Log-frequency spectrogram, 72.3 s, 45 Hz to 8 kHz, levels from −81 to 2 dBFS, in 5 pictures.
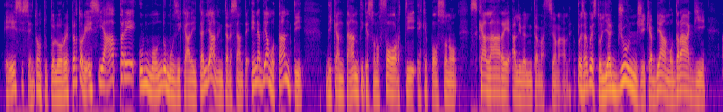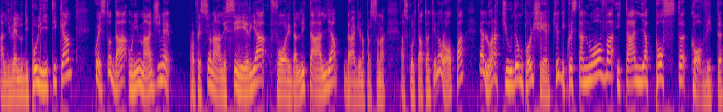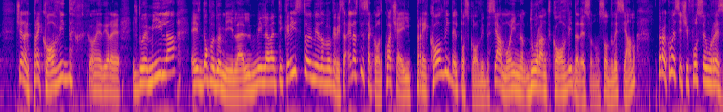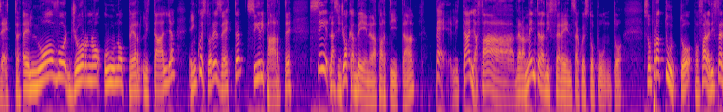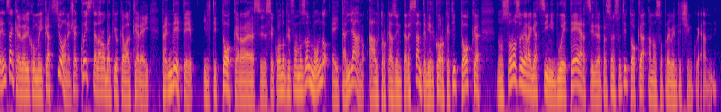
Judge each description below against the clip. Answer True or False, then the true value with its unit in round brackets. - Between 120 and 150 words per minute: False (165 wpm)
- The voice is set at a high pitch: False (125 Hz)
